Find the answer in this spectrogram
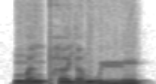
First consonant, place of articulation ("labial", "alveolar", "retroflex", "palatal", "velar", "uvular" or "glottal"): labial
